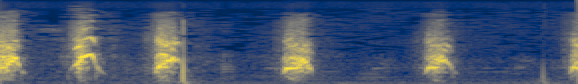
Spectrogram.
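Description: A reindeer-herding laika named Altai barks six times in a steady, insistent rhythm, each bark sharp and loud, with no other sounds around it.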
